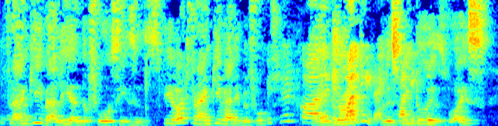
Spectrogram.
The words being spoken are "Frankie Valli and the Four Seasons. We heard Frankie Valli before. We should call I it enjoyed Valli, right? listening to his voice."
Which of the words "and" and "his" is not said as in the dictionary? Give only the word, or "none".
none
